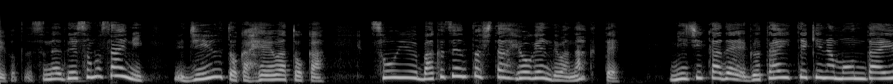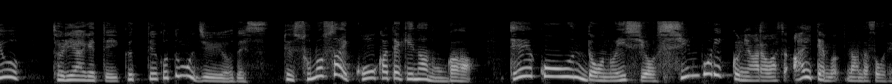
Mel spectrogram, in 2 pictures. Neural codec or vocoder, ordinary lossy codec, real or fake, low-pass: none; none; real; none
